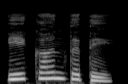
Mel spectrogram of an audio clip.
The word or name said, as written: ಏಕಾಂತತೆ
